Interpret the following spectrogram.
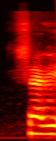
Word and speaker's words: Shetty: Shetty, am I pronouncing it correctly?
